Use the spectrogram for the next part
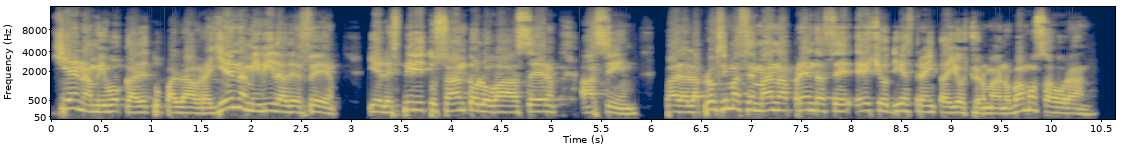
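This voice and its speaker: A man's voice: a little high, lively intonation, normal speed, hardly any pauses, sharp tone. A male pastor preaching a sermon in a fervent style, crying out in rising calls to the congregation.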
